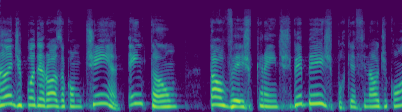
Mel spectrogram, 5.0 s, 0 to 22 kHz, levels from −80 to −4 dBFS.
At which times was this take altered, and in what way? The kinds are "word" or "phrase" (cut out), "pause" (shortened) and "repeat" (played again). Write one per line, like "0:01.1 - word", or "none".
0:01.0 - word
0:01.6 - pause
0:03.2 - phrase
